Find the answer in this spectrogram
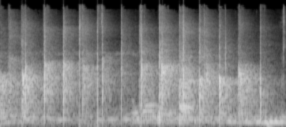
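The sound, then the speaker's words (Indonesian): Steady hand clapping, about fourteen sharp claps at a brisk, even rhythm, with faint chatter and laughter underneath. “tepuk tangan dulu”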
